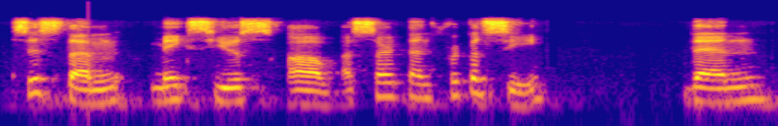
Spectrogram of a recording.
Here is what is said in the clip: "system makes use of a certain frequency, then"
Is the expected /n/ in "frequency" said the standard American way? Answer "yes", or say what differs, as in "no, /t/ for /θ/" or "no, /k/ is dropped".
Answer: yes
